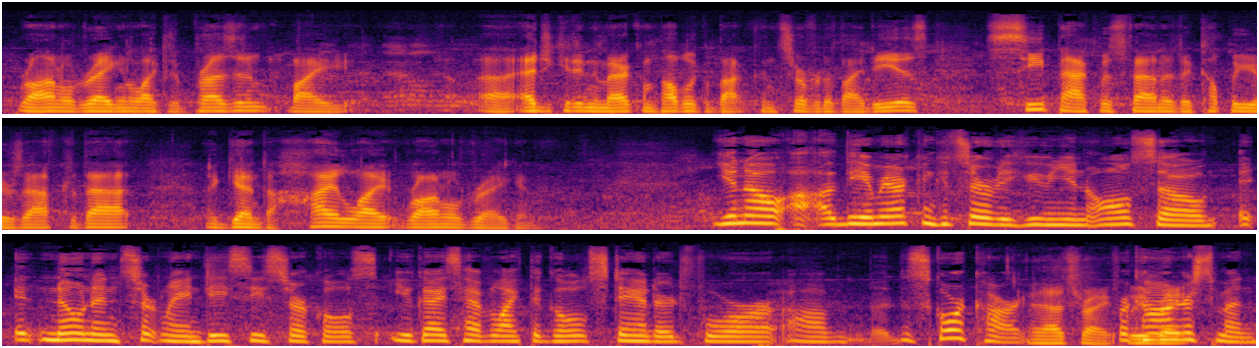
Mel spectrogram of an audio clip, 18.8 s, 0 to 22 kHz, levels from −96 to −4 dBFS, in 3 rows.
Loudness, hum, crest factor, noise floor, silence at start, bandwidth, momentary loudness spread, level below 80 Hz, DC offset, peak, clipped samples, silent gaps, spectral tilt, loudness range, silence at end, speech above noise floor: -22 LUFS; none; 18 dB; -45 dBFS; 0 s; 14.5 kHz; 11 LU; -52 dBFS; under 0.1%; -2 dBFS; under 0.1%; none; -5.5 dB/octave; 6 LU; 0 s; 24 dB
